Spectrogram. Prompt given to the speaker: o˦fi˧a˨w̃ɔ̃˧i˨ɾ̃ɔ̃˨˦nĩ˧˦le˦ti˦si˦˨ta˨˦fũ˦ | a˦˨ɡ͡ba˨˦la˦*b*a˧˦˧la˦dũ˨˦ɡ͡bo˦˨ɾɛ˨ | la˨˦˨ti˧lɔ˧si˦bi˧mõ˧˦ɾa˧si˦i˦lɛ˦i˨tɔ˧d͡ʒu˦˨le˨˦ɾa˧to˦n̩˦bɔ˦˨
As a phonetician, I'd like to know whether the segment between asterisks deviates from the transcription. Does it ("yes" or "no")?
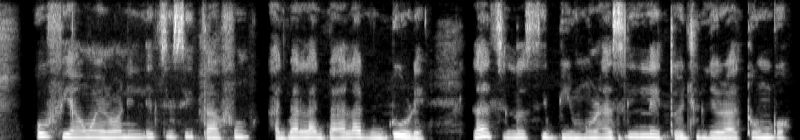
yes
